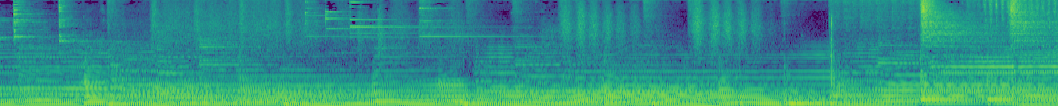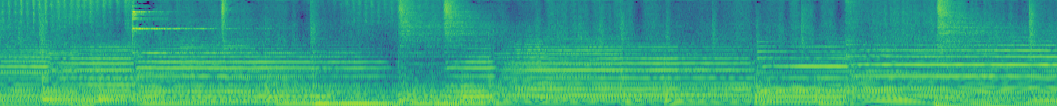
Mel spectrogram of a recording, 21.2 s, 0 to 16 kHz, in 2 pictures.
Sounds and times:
Orchestra: 0:00.0 - 0:21.1.

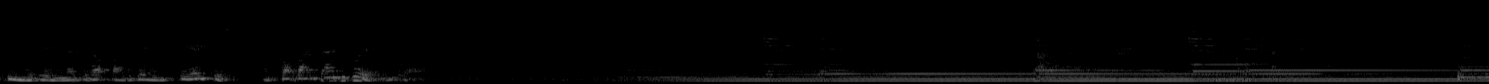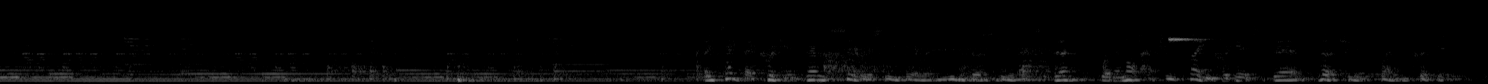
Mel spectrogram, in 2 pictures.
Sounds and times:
Music: 0:06.2 - 0:25.4.

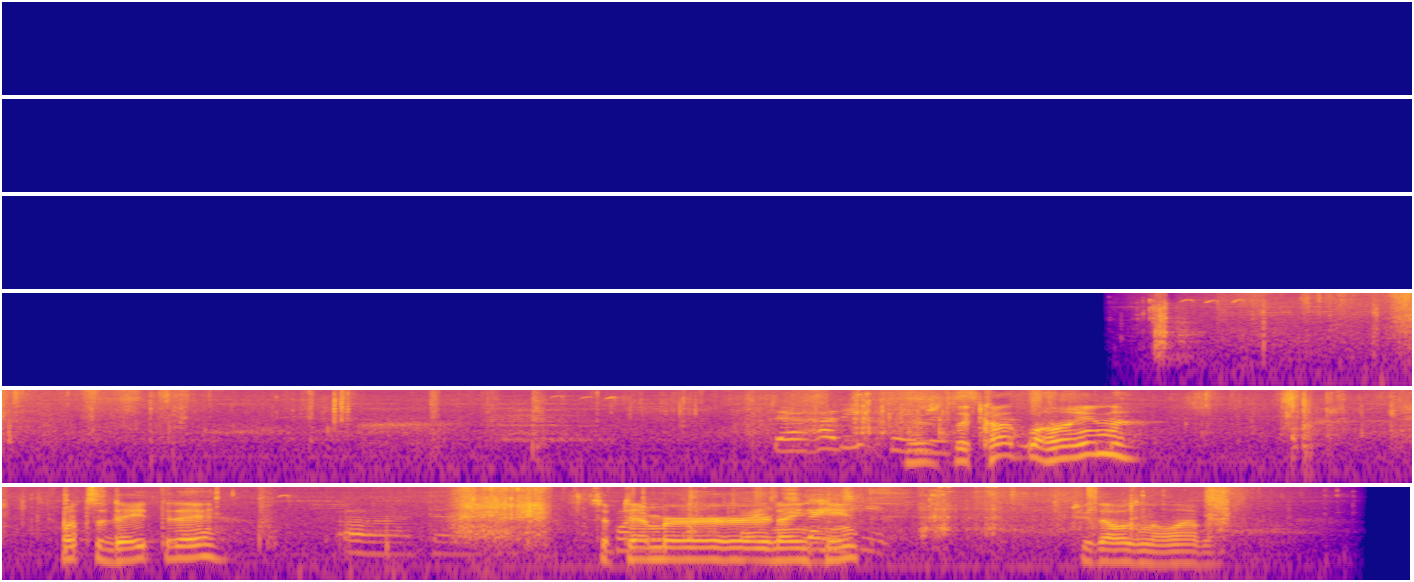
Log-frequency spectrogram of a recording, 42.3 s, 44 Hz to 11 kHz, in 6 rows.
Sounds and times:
Speech: 0:32.0 - 0:34.0, 0:38.2 - 0:39.8, 0:40.6 - 0:41.4.

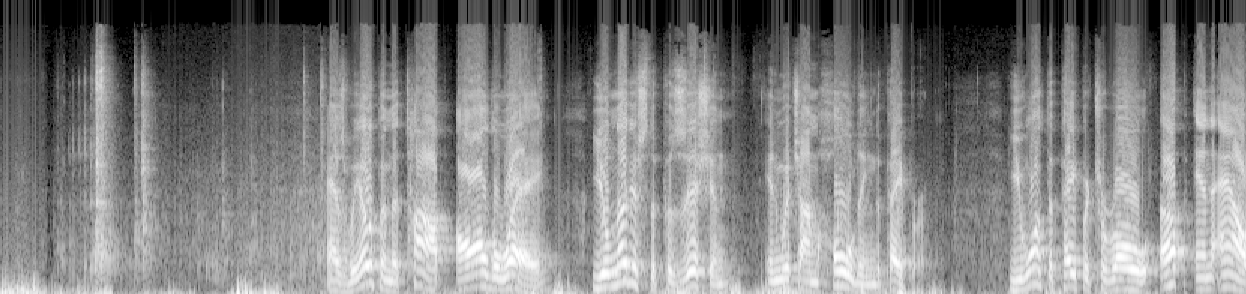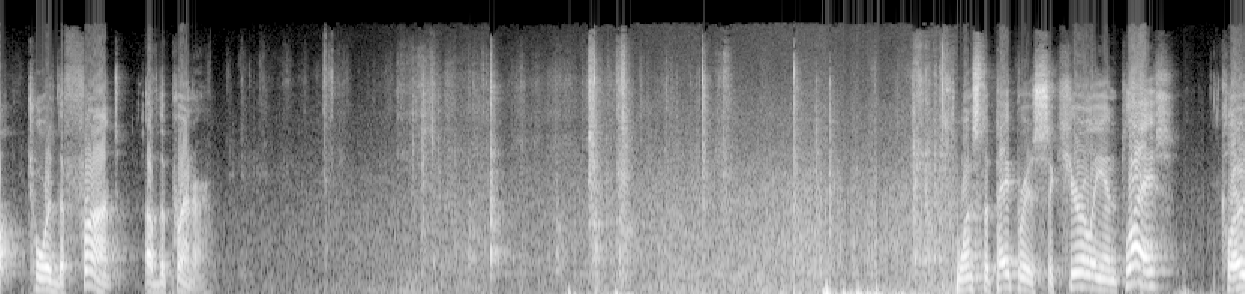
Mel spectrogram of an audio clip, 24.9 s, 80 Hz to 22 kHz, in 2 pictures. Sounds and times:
Speech: 0:03.3 - 0:09.3, 0:10.1 - 0:14.6, 0:22.0 - 0:24.9.

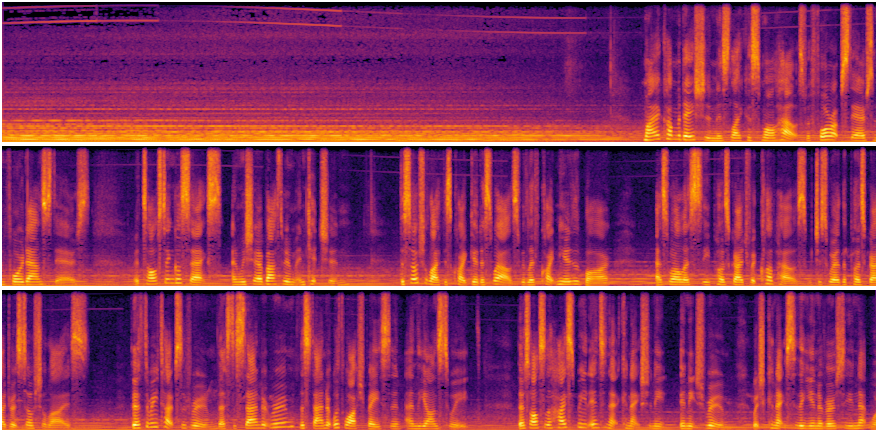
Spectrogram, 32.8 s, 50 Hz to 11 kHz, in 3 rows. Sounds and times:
Music: 0:00.0 - 0:32.7
Speech: 0:08.0 - 0:12.0, 0:12.6 - 0:15.2, 0:15.9 - 0:18.5, 0:19.1 - 0:22.9, 0:23.5 - 0:27.7, 0:28.3 - 0:32.7.

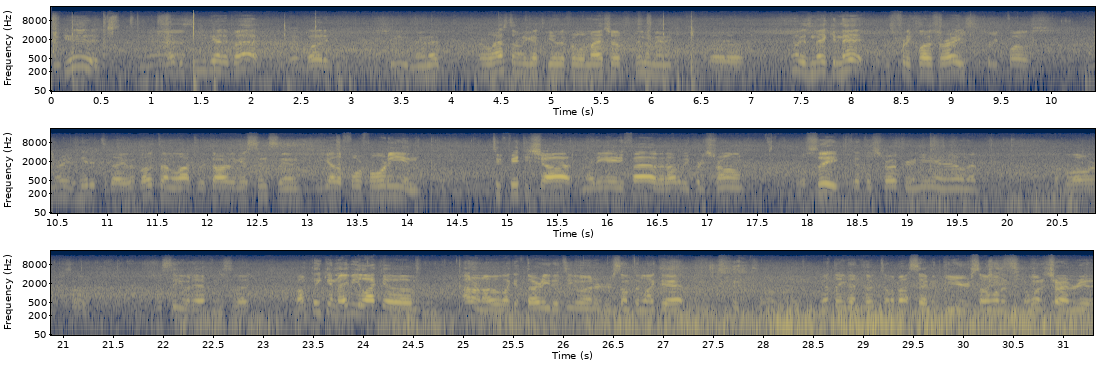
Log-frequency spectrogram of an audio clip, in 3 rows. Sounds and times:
Speech: 0:00.0 - 0:14.2, 0:14.8 - 0:19.7, 0:20.5 - 0:21.3, 0:22.0 - 0:28.0, 0:28.6 - 0:31.3.

